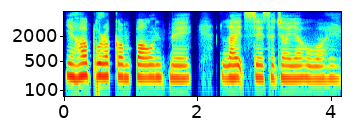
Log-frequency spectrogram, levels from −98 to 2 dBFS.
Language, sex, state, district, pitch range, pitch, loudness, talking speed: Hindi, female, Arunachal Pradesh, Lower Dibang Valley, 195-210 Hz, 200 Hz, -19 LUFS, 130 wpm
